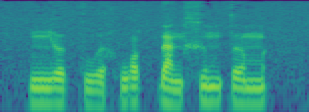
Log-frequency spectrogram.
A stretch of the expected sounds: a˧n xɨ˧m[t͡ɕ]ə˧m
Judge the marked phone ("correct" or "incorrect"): incorrect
